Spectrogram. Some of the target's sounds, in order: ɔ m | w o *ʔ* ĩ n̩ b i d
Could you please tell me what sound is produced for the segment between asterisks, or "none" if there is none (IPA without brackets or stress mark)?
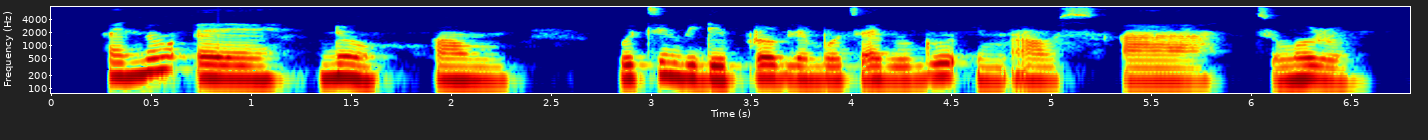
t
